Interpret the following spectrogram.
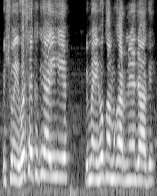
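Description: A sharp, quick-talking aunt, played by a woman, hurls accusations at her niece in a family drama. Her voice sits high and the words come fast. Soft music plays underneath. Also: natural voice. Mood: accusing. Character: scolding meddling aunt, older woman. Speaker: aunt (maasi).

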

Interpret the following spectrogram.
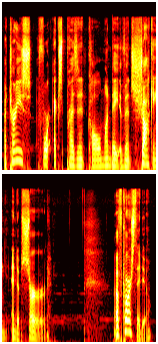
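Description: Solo podcast host, man, going hoarse, rambles through news articles from a desk mic, dry close sound with faint music under. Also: medium pitch, very animated, normal speed, no echo. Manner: rambling, conversational, reads articles aloud. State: sore throat, losing voice. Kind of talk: solo political commentary.

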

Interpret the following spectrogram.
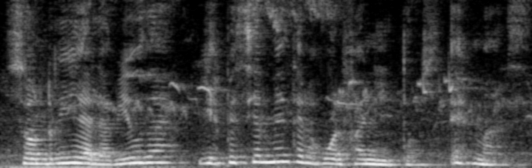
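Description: High-voiced woman narrating, roomy sound. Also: animated, moderate pace, mellow. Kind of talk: scripted radio drama narration. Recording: roomy sound with faint noise. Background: birdsong, outdoor ambience.

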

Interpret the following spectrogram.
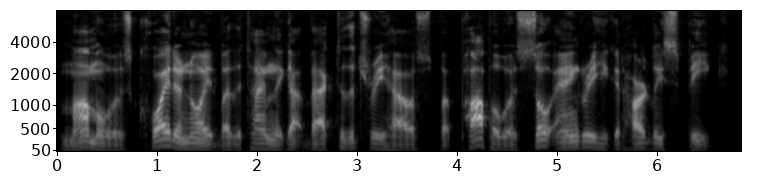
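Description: A man's voice: deep voice, moderate pace, no echo. An older man narrating a children's picture book as a scripted story reading.

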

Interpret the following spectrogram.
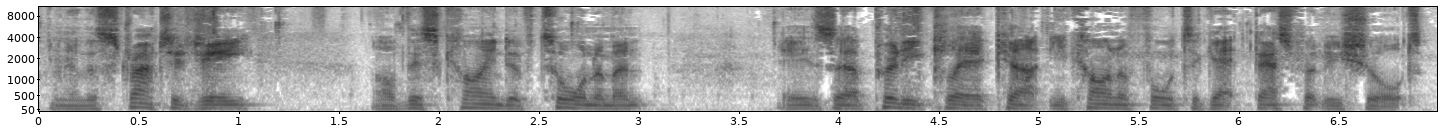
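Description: A man's voice: lowish voice, moderate pace, a bit bright, slightly rough. A man doing play-by-play poker commentary, setting up hands and player background. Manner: sets up hands and gives player facts.

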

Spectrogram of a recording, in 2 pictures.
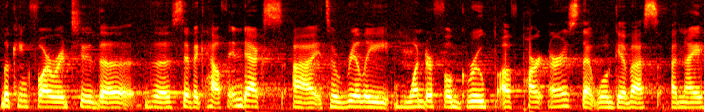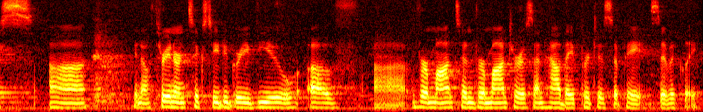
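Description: A middle-aged woman, a state official, speaking earnestly and with measured pauses in a panel conversation at a conference. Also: low-pitched, little pitch movement. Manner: earnest, measured, with frequent fillers. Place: large conference ballroom. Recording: long hall reverb, faint room noise.

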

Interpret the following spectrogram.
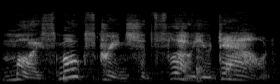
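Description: A woman's voice: medium pitch, big pitch swings, slow, pushed and bright, full character voice. A woman voicing a sneaky male villain tiki who hisses in a whisper. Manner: hissing whisper.

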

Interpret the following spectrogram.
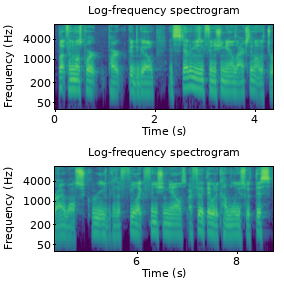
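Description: A man in his thirties with a fairly low, dark and relaxed voice. He explains things to camera like a casual vlogger, conversational and matter-of-fact, recorded indoors on a clip-on mic. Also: fairly quick, few pauses. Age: 30s. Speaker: YouTube creator, host. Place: small furnished home basement studio, indoors. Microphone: clip-on lapel mic.

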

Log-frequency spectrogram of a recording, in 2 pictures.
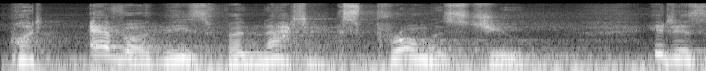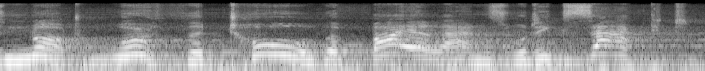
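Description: Stately elven priestess in echoing hall. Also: female voice, on the high side, big pitch swings, a little hiss or hum. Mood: alarmed, reproachful. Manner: stately, grave, measured. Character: solemn, commanding night elf high priestess warrior. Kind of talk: dramatic fantasy game voice acting. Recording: echoey hall reverb, faint music behind.

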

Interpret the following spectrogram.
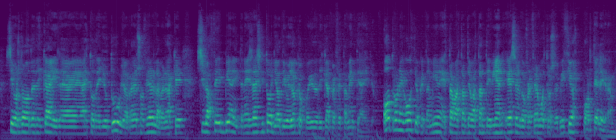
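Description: Fast-talking Spanish man, roomy sound. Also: on the high side, far from the mic. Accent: Spanish from Spain. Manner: chatty, emphatic, gestures a lot. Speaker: YouTuber. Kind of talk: direct-to-camera money-making advice. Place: small indoor room.

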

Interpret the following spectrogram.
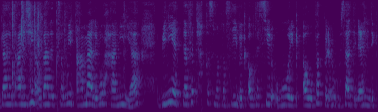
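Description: A woman speaks at a brisk clip in an echoey room, a little away from the microphone. She reads cards informally and reassuringly, with endearments and blessings, her voice somewhat tired. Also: fairly high pitch, darkish tone, far from the mic, a little hiss or hum. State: tired, strained voice. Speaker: card reader, channel host. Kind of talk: informal fortune-telling reading to camera. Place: indoor room at a table.

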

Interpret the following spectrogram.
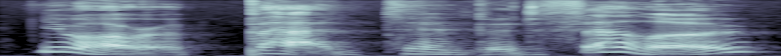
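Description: A man's voice: medium pitch, wildly swooping pitch, moderate pace, husky, exaggerated voice. A man voicing a cheerful, good-natured storybook man who speaks politely, with mild reproof.

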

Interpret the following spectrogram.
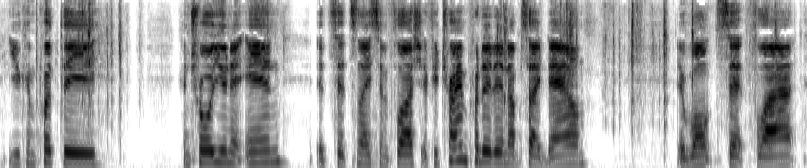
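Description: A man's voice: on the high side, a little hiss or hum. Methodical man explaining a car repair. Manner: plain, methodical instructions with frequent ums. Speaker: DIY repair channel host. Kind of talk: step-by-step repair tutorial. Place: inside a car, small enclosed cabin.

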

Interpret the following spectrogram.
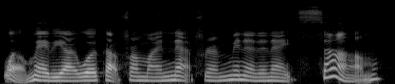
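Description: A woman's voice: fairly low pitch, measured pace, a little mellow. A woman voicing a goofy, lazy, easily scared young man with a slacker drawl in a children's storybook.

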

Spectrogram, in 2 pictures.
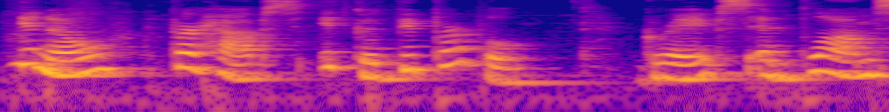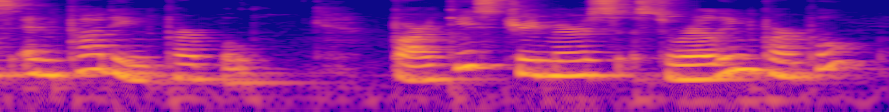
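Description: A woman with a fairly high voice reads a children's storybook aloud. Her pace is slow and measured, with expressive phrasing and deliberate pauses. The recording sounds roomy and echoey. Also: slight background noise. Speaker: children's book reader, channel host.

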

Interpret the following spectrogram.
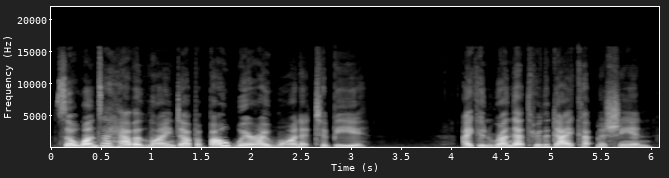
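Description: A woman hosting a card-making tutorial in a relaxed, step-by-step voice-over, a little stuffy from a head cold. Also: lowish voice, clean tone, dry recording, clean studio sound. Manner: relaxed, step-by-step explaining with fillers.

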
